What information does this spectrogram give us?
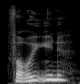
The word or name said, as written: forrygende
